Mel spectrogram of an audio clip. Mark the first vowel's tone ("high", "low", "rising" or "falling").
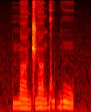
low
